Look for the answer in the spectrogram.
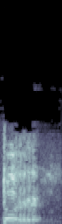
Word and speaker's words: Tour: T-O-U-R. – Don Carlos Julio, la palabra Tour, escrita T-O-U-R, pronunciada Tour, es una palabra francesa que se emplea para nombrar la competencia de ciclismo que se hace en Francia.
